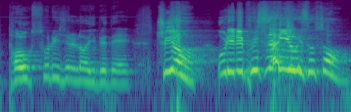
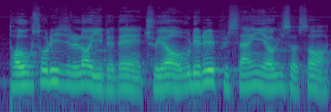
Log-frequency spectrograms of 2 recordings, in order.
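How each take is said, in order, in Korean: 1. 강한 감정을 실어 소리 질러 말했어요. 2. 감정 없이 밋밋하게 읽었어요. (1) "막 연기자들은 ... 막 이렇게 했다는" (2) "여러분들은 ... 이렇게 했다면"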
